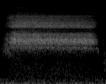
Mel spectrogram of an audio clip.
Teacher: So for example, the SH, shh, our teeth is causing some friction, and just a little bit of air is able to sneak through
